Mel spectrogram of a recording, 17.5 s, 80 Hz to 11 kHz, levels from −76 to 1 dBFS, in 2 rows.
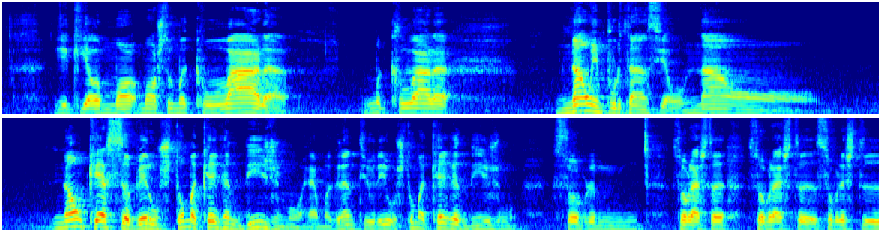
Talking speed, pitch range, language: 105 wpm, 115-155 Hz, Portuguese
